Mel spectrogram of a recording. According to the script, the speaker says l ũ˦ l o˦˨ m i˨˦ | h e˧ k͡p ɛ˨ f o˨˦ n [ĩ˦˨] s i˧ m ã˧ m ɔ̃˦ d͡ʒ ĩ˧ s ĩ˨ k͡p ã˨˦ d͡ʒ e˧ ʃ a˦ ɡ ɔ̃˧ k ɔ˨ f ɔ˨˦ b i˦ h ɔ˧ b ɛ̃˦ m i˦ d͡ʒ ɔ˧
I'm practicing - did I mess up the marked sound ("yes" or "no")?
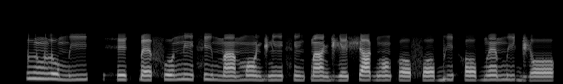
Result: no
